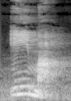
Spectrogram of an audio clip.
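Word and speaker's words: 今: say now we say IMA IMA so it's almost like it goes down the accent goes on the first part okay if you want to say it as a living room we say IMA IMA so it goes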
